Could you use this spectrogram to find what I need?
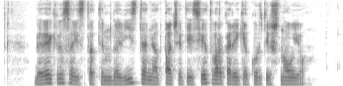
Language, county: Lithuanian, Tauragė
